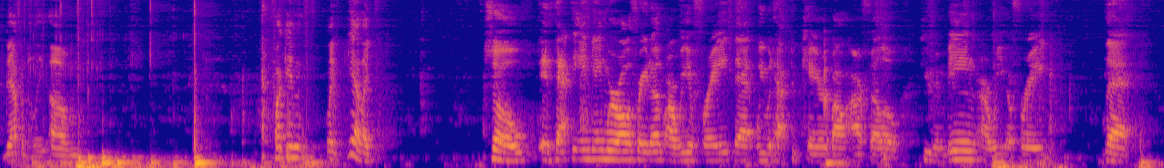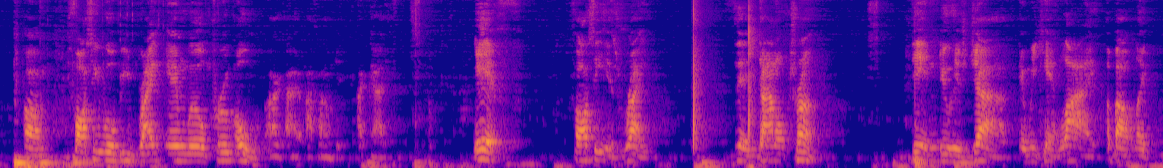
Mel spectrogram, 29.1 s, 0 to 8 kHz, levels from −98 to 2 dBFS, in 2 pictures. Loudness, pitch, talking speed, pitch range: -32 LUFS, 120 Hz, 140 wpm, 95-140 Hz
